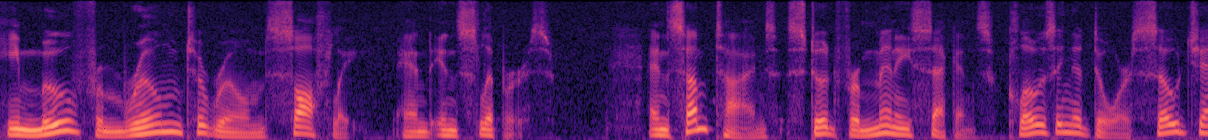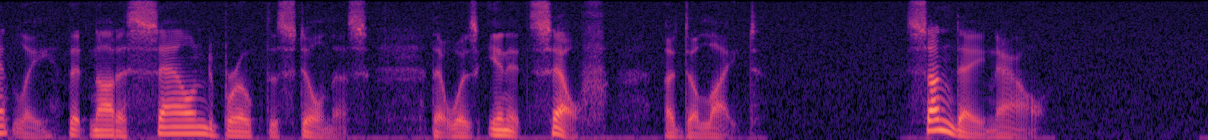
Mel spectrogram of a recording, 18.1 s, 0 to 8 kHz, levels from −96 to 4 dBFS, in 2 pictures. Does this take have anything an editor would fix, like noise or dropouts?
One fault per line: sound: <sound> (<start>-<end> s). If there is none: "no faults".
no faults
